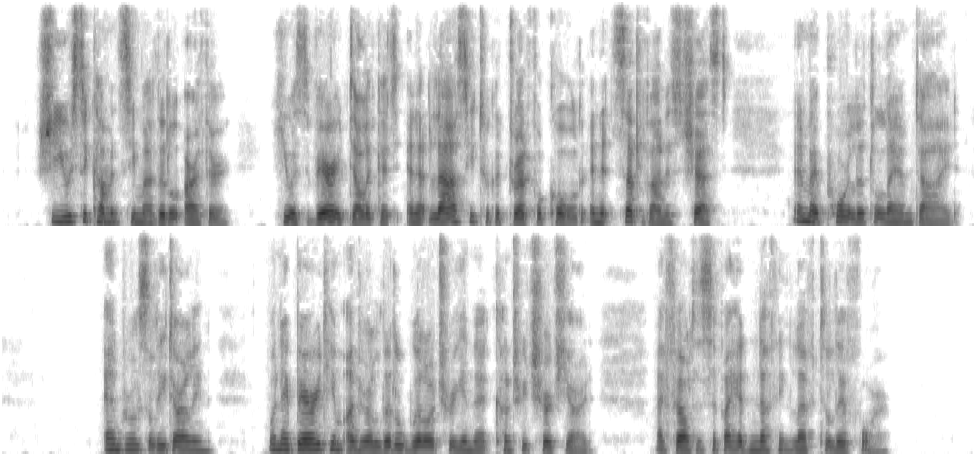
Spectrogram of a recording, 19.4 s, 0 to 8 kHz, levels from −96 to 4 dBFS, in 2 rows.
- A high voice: No, medium, 165 Hz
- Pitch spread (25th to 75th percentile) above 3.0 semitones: No, narrow, 2.5 semitones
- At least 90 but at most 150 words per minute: No, average, 185 wpm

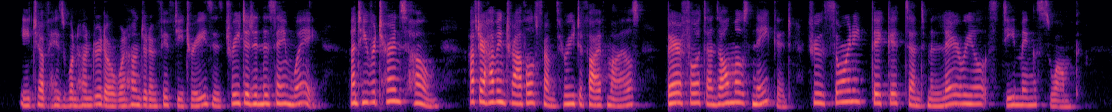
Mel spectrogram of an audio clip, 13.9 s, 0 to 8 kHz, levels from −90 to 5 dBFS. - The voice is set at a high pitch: Yes, high, 225 Hz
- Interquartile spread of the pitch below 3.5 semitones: No, average, 5.1 semitones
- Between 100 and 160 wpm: Yes, average, 155 wpm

